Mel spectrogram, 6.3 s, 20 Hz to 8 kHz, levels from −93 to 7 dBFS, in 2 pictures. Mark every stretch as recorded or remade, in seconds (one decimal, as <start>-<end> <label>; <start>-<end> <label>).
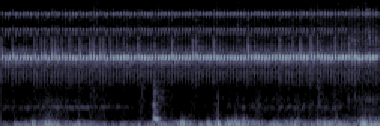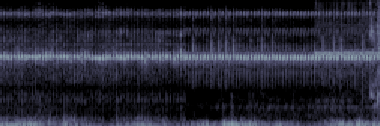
0.0-2.9 recorded; 2.9-4.7 remade; 4.7-6.3 recorded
